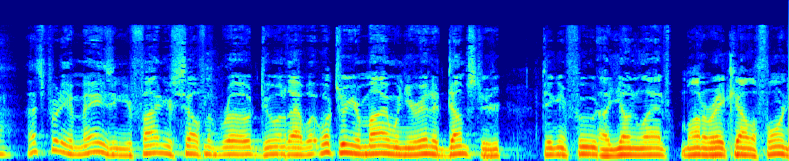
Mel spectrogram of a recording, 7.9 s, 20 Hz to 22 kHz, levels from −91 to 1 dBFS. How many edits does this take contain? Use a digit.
6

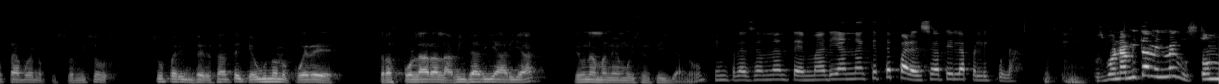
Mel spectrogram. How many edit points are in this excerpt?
1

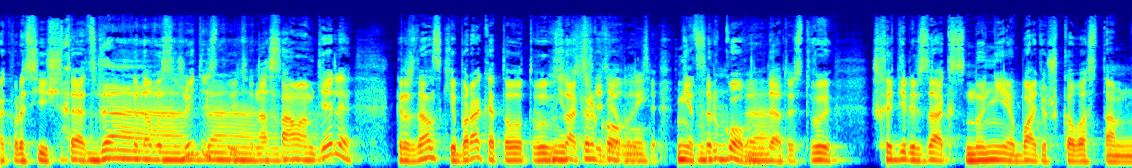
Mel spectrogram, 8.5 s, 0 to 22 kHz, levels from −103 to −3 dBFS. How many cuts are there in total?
0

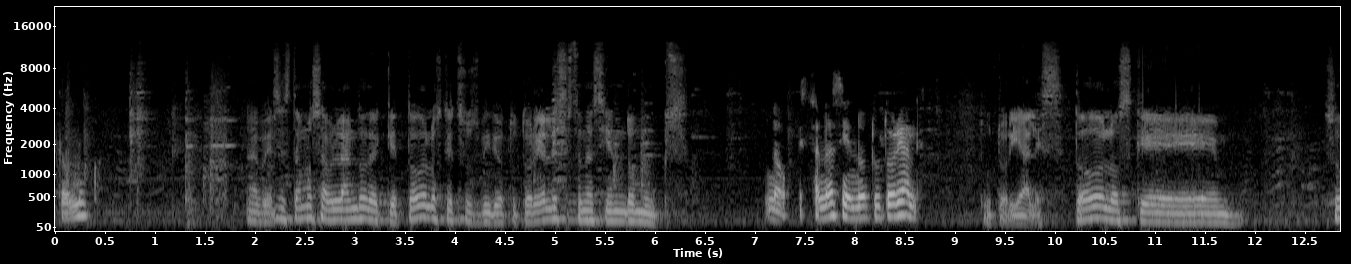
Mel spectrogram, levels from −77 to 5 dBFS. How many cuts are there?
4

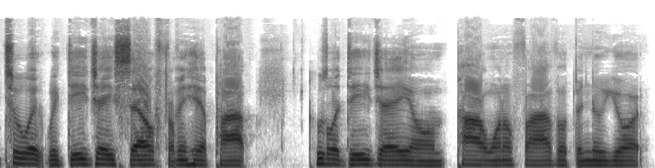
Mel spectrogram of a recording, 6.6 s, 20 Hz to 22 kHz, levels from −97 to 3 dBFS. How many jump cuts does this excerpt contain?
2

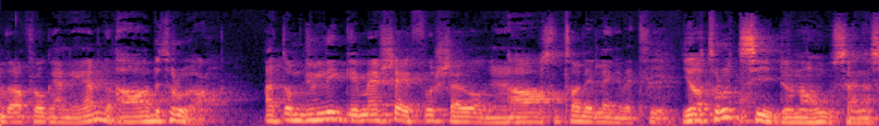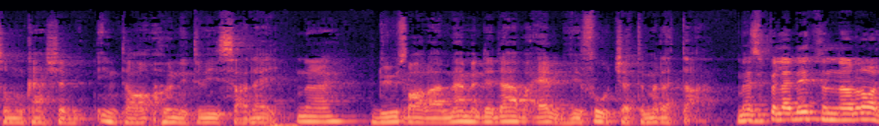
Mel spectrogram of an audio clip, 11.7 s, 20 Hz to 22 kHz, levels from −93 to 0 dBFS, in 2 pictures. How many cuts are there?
2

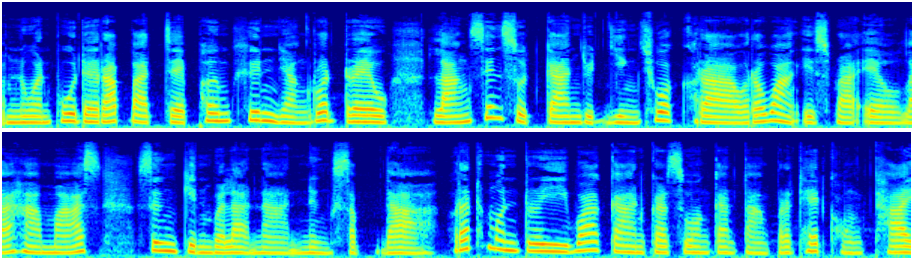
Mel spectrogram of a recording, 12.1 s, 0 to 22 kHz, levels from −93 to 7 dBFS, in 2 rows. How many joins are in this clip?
1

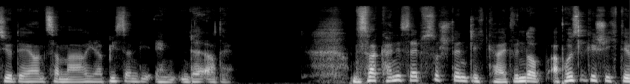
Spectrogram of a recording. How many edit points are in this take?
1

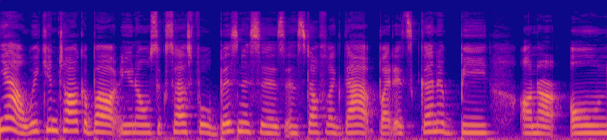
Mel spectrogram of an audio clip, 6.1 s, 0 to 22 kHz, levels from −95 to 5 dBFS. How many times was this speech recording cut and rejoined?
0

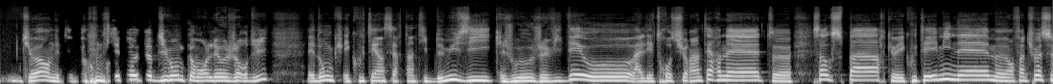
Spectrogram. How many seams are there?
4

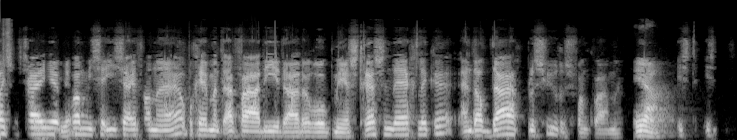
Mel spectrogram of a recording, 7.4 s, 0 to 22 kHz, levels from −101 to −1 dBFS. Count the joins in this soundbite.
1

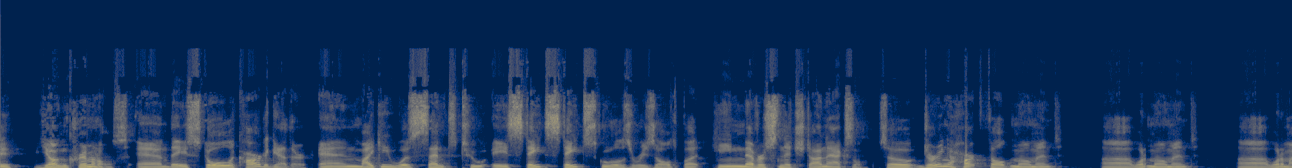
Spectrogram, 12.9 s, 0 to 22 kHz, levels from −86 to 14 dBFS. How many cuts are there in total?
3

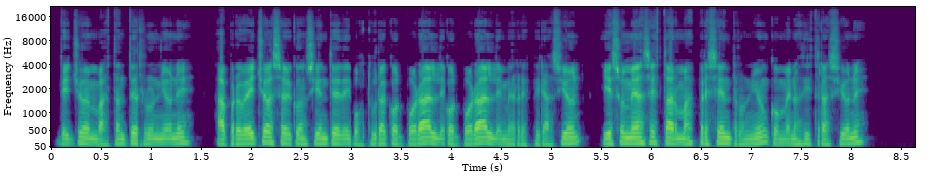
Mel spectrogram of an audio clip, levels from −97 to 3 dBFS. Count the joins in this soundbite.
5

